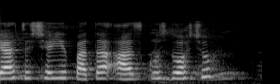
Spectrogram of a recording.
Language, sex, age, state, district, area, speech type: Kashmiri, male, 18-30, Jammu and Kashmir, Kulgam, rural, read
